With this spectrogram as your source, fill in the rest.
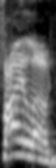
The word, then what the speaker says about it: phyllo: baklava and it's pronounced phyllo.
